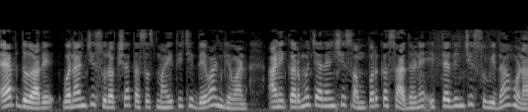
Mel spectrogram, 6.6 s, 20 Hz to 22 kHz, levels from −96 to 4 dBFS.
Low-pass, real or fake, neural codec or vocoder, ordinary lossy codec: 7.2 kHz; real; none; none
